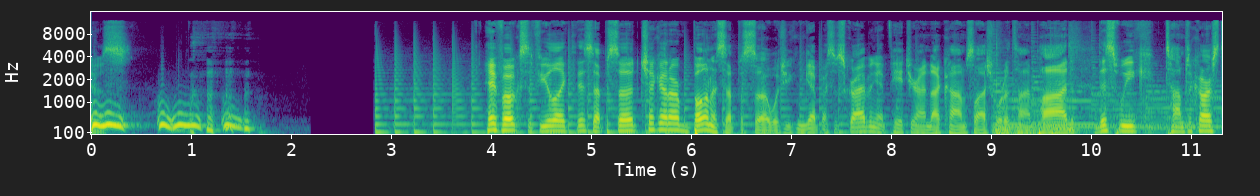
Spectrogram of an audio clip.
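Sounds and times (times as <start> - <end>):
owl hooting: 0.0 - 1.6
speech: 1.0 - 1.8, 4.0 - 11.3.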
